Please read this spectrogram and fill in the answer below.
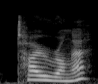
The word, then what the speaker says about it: Tauranga: In a word also like tauranga, we have a tendency to, with words like whangarei, to onga it. So it ends up being whangarei with a hard G. We hear a lot of people doing that. Tauranga. – Tauranga. – Tauranga. Tauranga. What is with the A-N-G-A sound? We need to keep that as an A sound.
